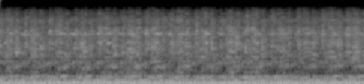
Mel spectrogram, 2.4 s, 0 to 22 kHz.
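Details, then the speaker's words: Turbo 5.0 V8 swapped Ford Ranger after new spark plugs, wires and wiring harness, driven hard: deep, even, throaty rumble with no misses, stumbles or knocks, running better than ever; normal running. "It sounds like it's doing fantastic. Maybe you got this thing all figured out, got a new harness on it. Running a lot better than it ever has."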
